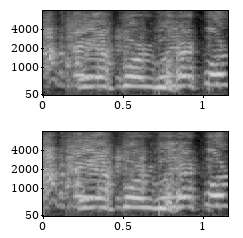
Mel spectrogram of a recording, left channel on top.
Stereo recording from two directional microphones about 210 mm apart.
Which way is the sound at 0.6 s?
40° left (ahead or behind).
